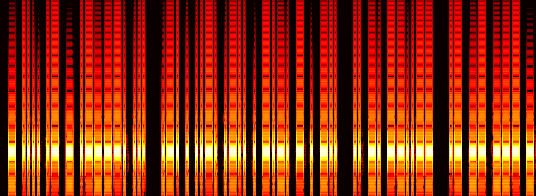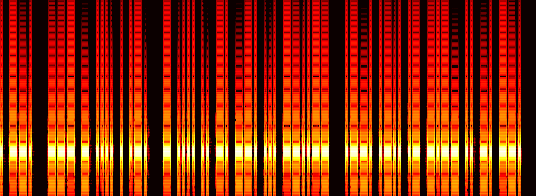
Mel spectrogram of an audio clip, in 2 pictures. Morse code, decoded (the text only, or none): THAT'S REFLECTED IN, AMONG OTHER THINGS, PLAYING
